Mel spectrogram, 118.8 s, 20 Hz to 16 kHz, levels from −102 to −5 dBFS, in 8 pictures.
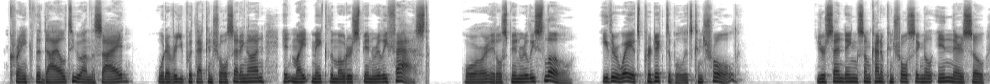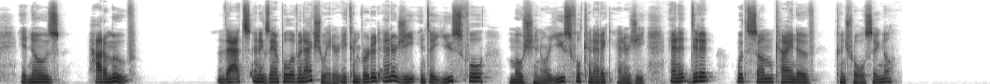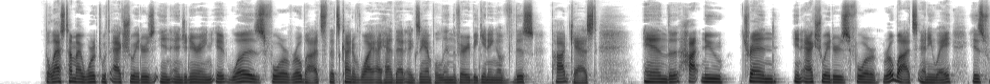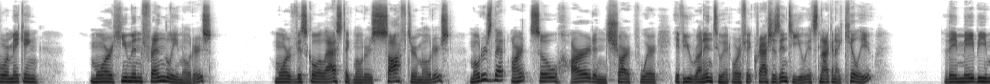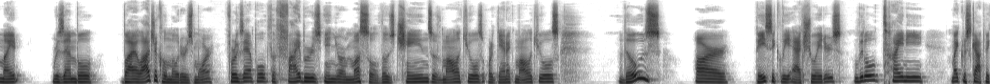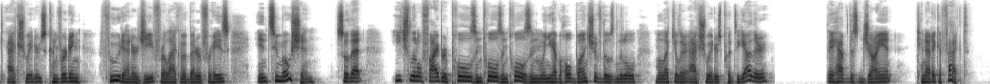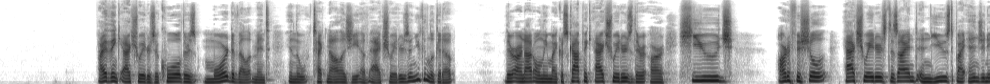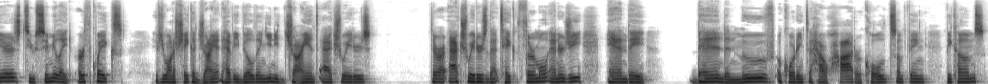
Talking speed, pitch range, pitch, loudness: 145 wpm, 120-150 Hz, 130 Hz, -24 LUFS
